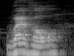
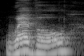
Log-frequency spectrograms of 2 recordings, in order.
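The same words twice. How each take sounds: No difference in how they are said.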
